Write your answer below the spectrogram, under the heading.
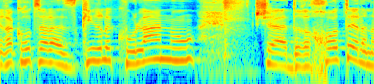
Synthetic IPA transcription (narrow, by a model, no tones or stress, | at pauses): iʁakʁot͡saleɦazkiʁle̞kulanuʃeadʁaχo̞taelan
